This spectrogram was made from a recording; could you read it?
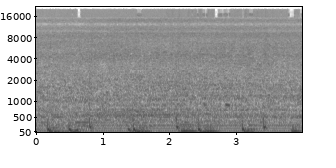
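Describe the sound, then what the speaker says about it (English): A pressure washer sprays plywood inside an old enclosed car trailer, giving a steady, loud hissing roar with a faint motor pulse underneath that runs without a break. "So Sherry's gonna jump on the pressure washer."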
